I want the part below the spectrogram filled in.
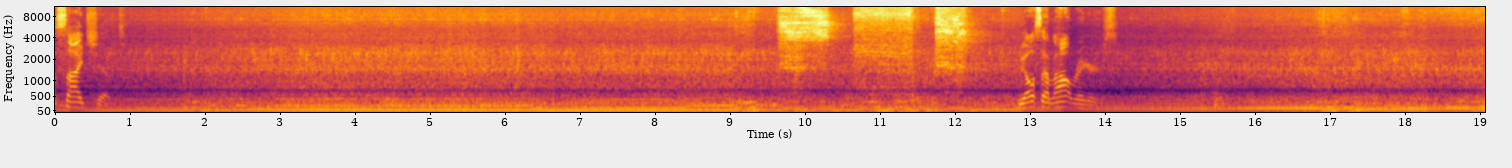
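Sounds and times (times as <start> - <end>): diesel engine droning under load: 0.0 - 19.0.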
